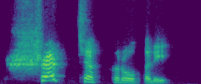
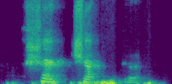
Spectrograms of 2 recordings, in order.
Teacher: So this tongue has to touch the roof of the palate to get the sh sound. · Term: murdhani sh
